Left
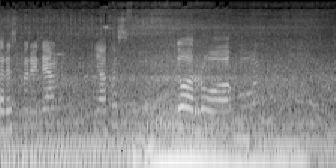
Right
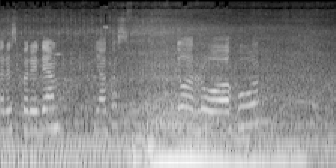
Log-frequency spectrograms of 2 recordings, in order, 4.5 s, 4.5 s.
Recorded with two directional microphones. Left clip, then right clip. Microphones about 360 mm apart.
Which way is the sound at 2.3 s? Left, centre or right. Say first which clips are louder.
Left 2 dB; centre.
